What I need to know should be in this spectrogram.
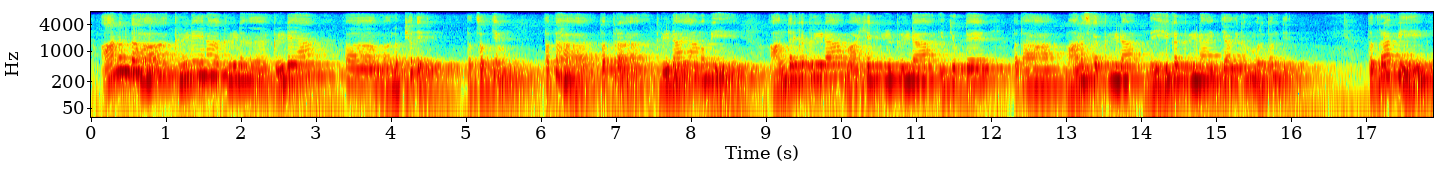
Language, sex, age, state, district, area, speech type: Sanskrit, male, 18-30, Karnataka, Uttara Kannada, rural, spontaneous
